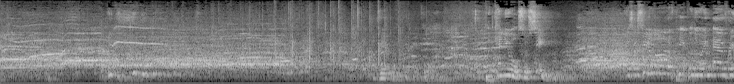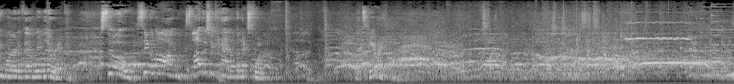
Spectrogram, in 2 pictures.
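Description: A crowd cheers and whistles loudly in a large echoing hall.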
